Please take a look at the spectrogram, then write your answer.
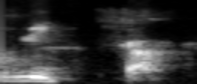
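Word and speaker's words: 三日: O sea, que si yo quiero decir que yo nací el 3 de tal mes, yo ese 3 no lo leo San, sino que lo digo Mika.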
